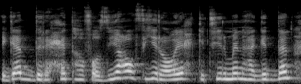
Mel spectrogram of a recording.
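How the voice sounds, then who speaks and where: Noticeable background noise sits behind the speaker. The tone is animated, the pace fairly quick, and the pitch varies in an ordinary way. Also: woman. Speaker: beauty product influencer. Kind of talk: sales pitch. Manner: lowered voice.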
